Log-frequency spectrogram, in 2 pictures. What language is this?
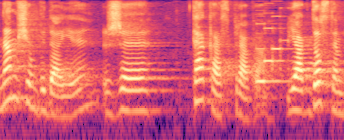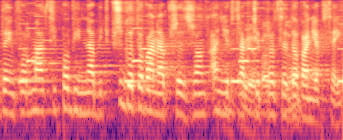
Polish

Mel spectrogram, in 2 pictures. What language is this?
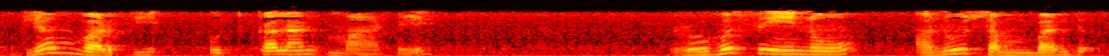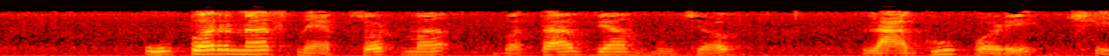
Gujarati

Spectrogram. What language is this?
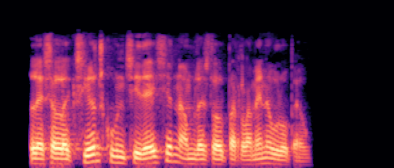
Catalan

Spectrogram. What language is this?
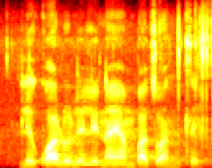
Tswana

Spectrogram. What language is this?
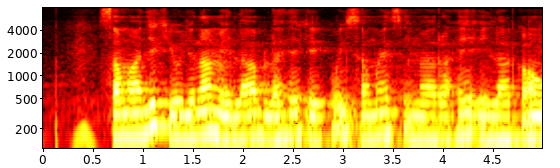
Chhattisgarhi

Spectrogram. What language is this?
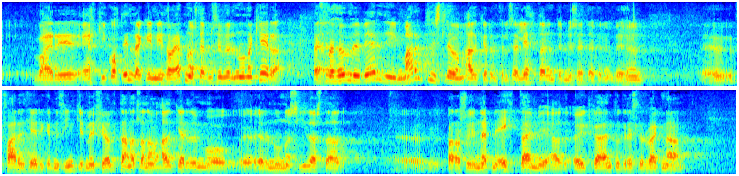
Icelandic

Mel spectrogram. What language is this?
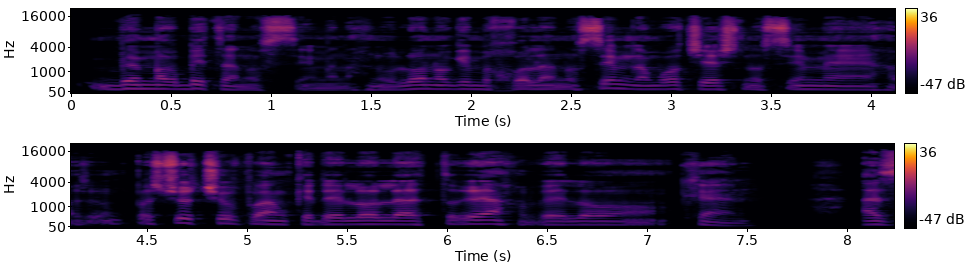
Hebrew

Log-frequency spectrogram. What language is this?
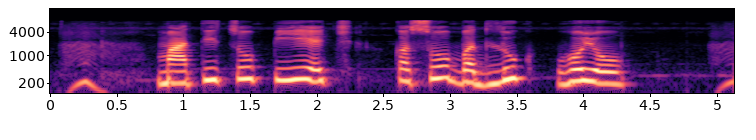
Marathi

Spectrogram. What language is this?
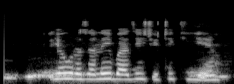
Pashto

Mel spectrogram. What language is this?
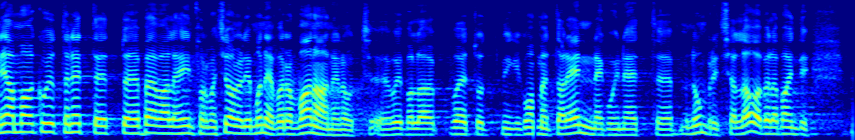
Estonian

